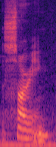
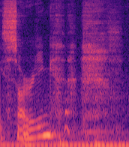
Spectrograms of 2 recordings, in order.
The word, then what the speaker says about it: sewing: I know now that it's sewing because Robin explained that it's it rhymes with going so when you say going you say sewing but there's a lot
